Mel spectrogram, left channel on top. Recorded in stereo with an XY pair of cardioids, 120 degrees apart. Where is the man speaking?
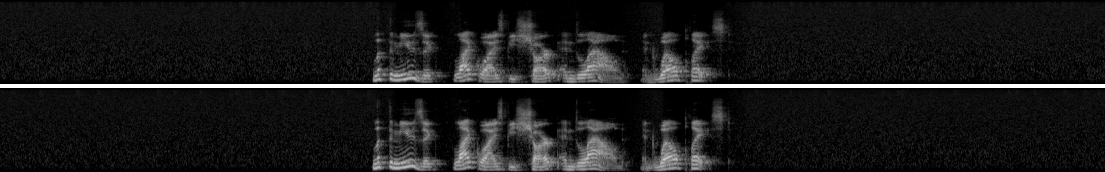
45° right, 0.8 m.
